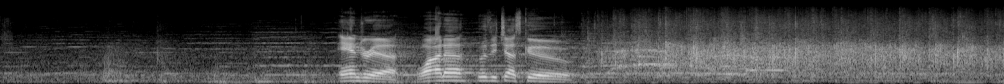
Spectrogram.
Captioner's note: cheers and applause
